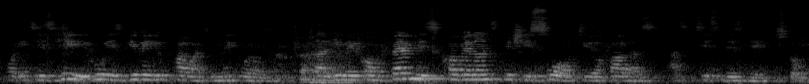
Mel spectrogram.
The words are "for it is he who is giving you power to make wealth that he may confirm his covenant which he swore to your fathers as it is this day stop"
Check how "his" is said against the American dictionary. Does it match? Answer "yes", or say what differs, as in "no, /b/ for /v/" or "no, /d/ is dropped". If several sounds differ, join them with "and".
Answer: no, /s/ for /z/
